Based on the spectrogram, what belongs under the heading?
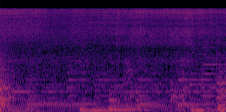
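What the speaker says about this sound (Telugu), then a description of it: "ఈ ఉండల్ని తాలింపులో వేసేసుకుందాం." Steamed rice flour balls sizzle in hot tempering oil with a steady, crackling fry and soft stirring scrapes, close and alone with no voices.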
